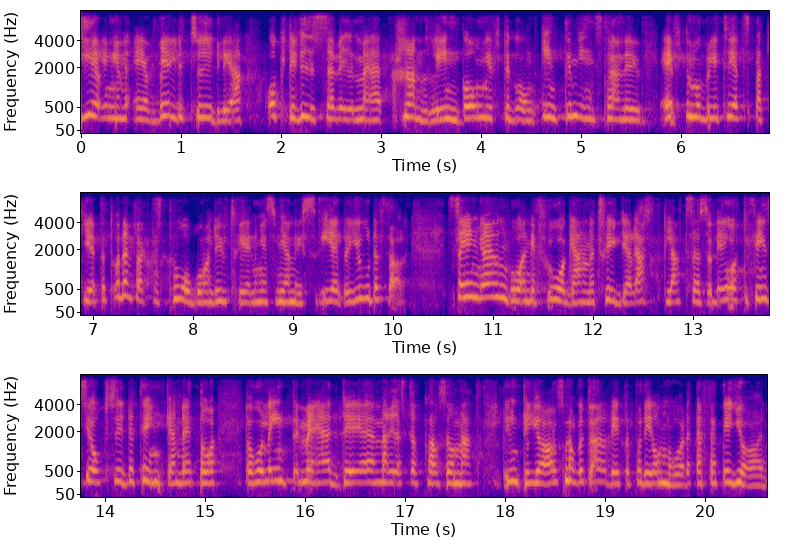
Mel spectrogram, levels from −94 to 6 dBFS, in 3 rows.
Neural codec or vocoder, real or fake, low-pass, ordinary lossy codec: codec, 24 kHz, 1.5 kbps, HILCodec; fake; 7.2 kHz; Opus, 24 kbps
